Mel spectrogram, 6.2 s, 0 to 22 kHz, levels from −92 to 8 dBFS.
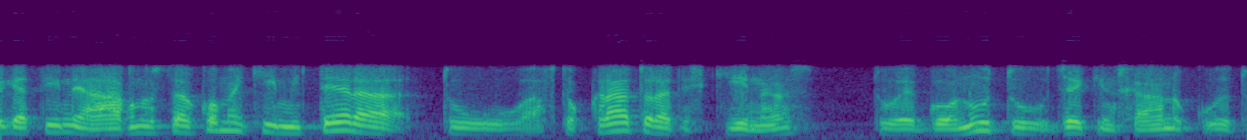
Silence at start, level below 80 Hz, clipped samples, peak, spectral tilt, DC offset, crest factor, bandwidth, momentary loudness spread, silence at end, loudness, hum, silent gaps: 0 s; -70 dBFS; under 0.1%; -4 dBFS; -9 dB/octave; under 0.1%; 18 dB; 3.9 kHz; 10 LU; 0.05 s; -22 LUFS; none; none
